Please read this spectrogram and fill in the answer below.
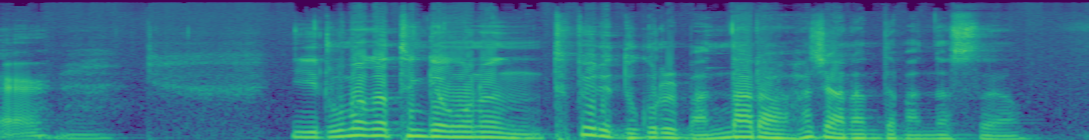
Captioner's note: speaking korean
